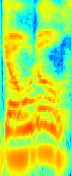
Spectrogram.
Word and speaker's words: Domhnall: That's how you say his name, Marty. Domhnall, it's fucking Donald, for Jesus' sake.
